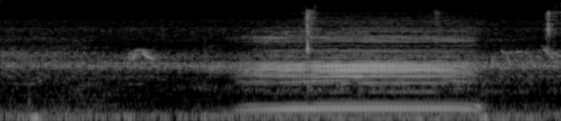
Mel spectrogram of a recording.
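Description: A Jersey house cow moos once in a long, drawn-out bellow that holds steady for over a second and then drops off. It sounds fairly close, over faint outdoor background and with no talking.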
